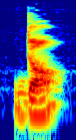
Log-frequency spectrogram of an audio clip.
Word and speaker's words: dans: So here are the 8 words I mispronounced. So I should have said the second time traverser, dans, tout, Afrique, chameau, serait, génial, nul.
